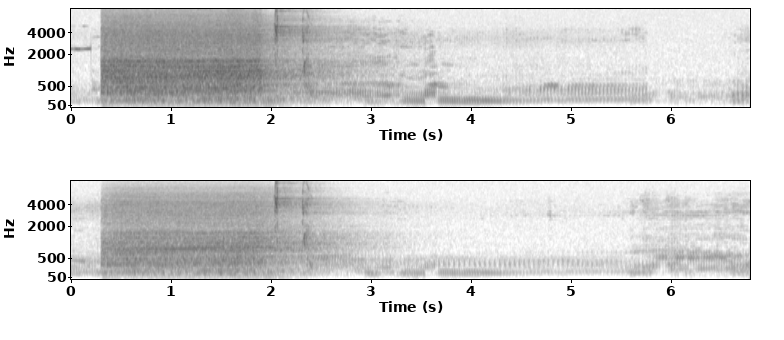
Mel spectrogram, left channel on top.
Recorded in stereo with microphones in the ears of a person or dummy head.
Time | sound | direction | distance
0.3 | crushing | 45° left (ahead or behind) | 1.1 m
2.0 | scissors | centre (ahead or behind) | 0.9 m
